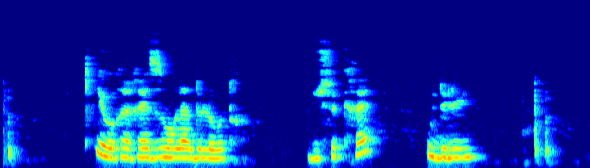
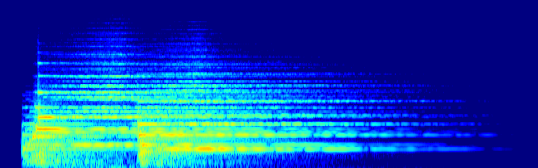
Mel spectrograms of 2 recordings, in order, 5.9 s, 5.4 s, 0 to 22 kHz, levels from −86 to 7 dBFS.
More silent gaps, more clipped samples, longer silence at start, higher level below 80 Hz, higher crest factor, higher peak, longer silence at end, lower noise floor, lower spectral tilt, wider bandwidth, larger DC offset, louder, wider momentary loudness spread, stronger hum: neither; neither; second, 0.05 s vs 0.2 s; second, -70 dBFS vs -58 dBFS; about the same, 18 dB vs 20 dB; about the same, -8 dBFS vs -8 dBFS; second, 0.4 s vs 1.6 s; about the same, -76 dBFS vs -77 dBFS; about the same, -6 dB/octave vs -5 dB/octave; second, 7.6 kHz vs 12 kHz; neither; about the same, -25 LUFS vs -26 LUFS; about the same, 20 LU vs 19 LU; neither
